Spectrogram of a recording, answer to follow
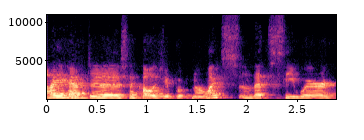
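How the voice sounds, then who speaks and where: A woman's fairly quick, monotone, flat delivery at a medium pitch, with a non-native accent. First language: not English. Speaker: psychologist. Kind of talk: interview. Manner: hesitant, with filler words.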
